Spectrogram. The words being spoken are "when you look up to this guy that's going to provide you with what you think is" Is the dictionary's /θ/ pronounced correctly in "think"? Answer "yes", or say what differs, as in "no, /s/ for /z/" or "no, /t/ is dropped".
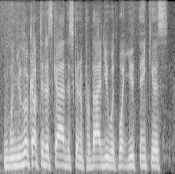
yes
